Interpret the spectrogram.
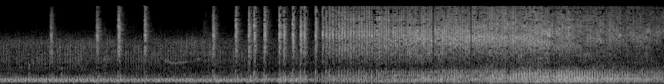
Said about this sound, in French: Un dernier essai, sait-on jamais. Le moteur ronronne correctement.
